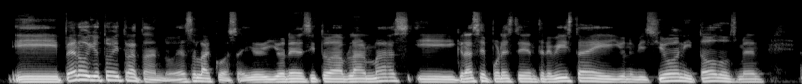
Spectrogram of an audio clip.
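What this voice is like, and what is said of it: American gringo accent in Spanish. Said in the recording (Spanish): “yo tengo ese acento de gringo”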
